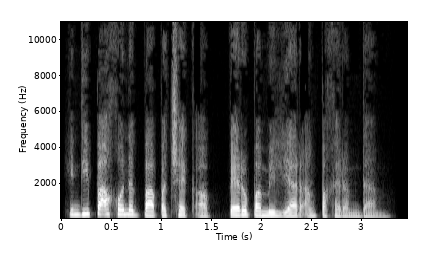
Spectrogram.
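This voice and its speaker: A woman with a Filipino accent voicing a gentle, hurt but forgiving young mother in a scripted audio drama, speaking hesitantly. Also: medium pitch, expressive, fairly quick, no room sound, studio quality, close to an everyday voice. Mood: weary, uneasy.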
